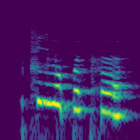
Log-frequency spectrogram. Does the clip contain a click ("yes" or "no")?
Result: no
